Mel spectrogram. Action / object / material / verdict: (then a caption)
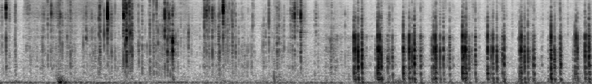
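scrape / cardboard box in loose cellophane wrap / cellophane / none. A cardboard perfume box in loosened clear cellophane wrap is held in both hands while fingers and nails crinkle and rub the plastic against the box. Dense, bright crackling rustles come in irregular bursts, soft at first and then louder and sharper in the second half.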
